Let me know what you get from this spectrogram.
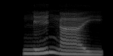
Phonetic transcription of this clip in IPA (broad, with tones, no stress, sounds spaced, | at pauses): n eː˧˥ ŋ a˧˩ j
